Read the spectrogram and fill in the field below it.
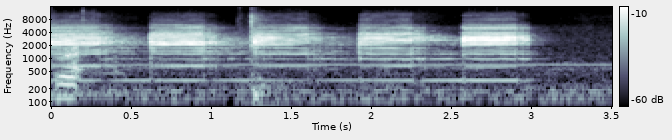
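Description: Wake-up alarm going off nearby, a loud buzzing electronic tone in five repeated pulses, each about half a second long, with short gaps between.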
